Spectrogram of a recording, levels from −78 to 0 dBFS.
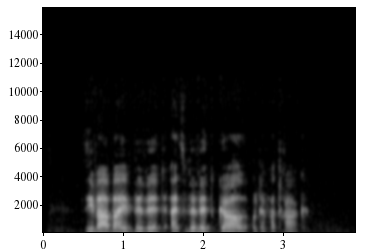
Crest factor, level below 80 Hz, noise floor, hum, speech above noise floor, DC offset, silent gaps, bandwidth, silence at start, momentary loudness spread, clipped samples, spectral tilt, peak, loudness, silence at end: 22 dB; -70 dBFS; -68 dBFS; none; 37 dB; under 0.1%; none; 11.5 kHz; 0.55 s; 16 LU; under 0.1%; -3.5 dB/octave; -10 dBFS; -29 LUFS; 0.6 s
